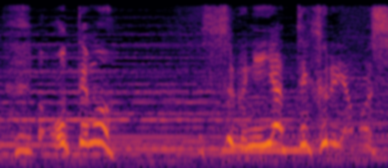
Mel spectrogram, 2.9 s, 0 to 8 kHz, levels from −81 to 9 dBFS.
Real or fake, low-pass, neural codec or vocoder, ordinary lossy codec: real; 7.2 kHz; none; none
